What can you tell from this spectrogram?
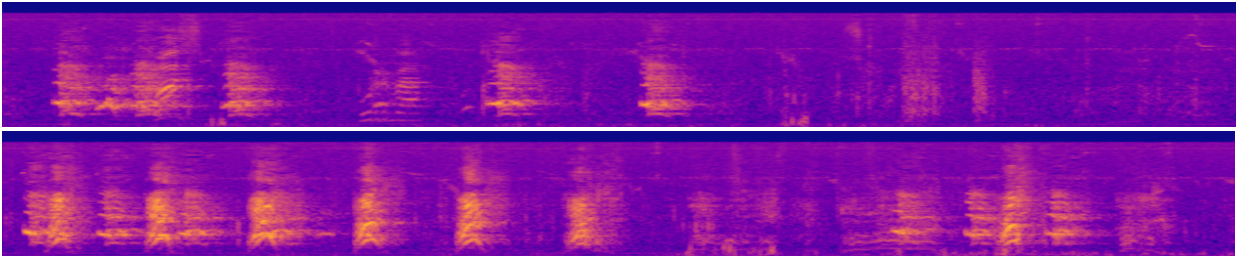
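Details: Trained long-haired German Shepherd guarding in Spata, Greece, barking in two loud volleys of rapid, harsh barks separated by a quieter gap with a few isolated woofs; human voices also audible.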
